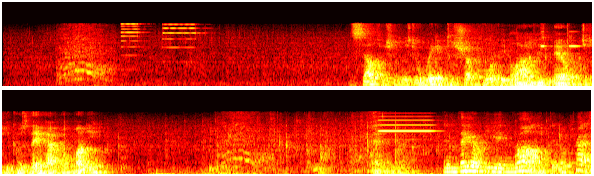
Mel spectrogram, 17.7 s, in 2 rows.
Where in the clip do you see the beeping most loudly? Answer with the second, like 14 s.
15 s.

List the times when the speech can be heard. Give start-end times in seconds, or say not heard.
5.2-10.3, 14.3-17.6.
